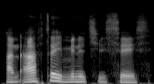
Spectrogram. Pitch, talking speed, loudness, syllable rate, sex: 115 Hz, 235 wpm, -23 LUFS, 6.3 syllables/s, male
